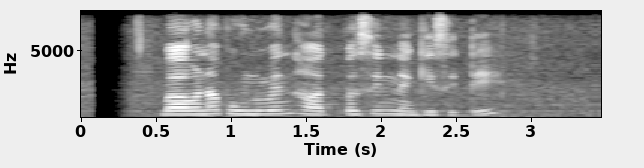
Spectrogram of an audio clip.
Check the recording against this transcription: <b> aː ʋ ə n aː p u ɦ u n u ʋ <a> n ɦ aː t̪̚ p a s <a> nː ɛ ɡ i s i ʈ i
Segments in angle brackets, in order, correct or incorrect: correct, incorrect: e, incorrect: i

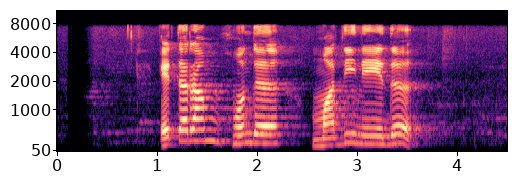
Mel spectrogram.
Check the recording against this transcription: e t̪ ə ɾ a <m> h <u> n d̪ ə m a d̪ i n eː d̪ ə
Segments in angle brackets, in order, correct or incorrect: correct, incorrect: o

